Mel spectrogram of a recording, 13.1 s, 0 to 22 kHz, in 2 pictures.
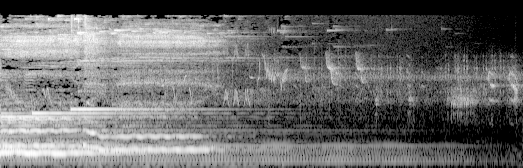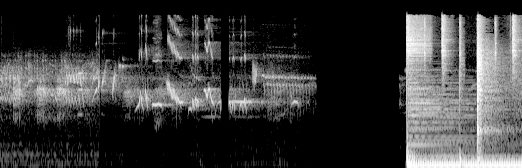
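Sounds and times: birds chirping and whistling: 2.7s - 10.5s.

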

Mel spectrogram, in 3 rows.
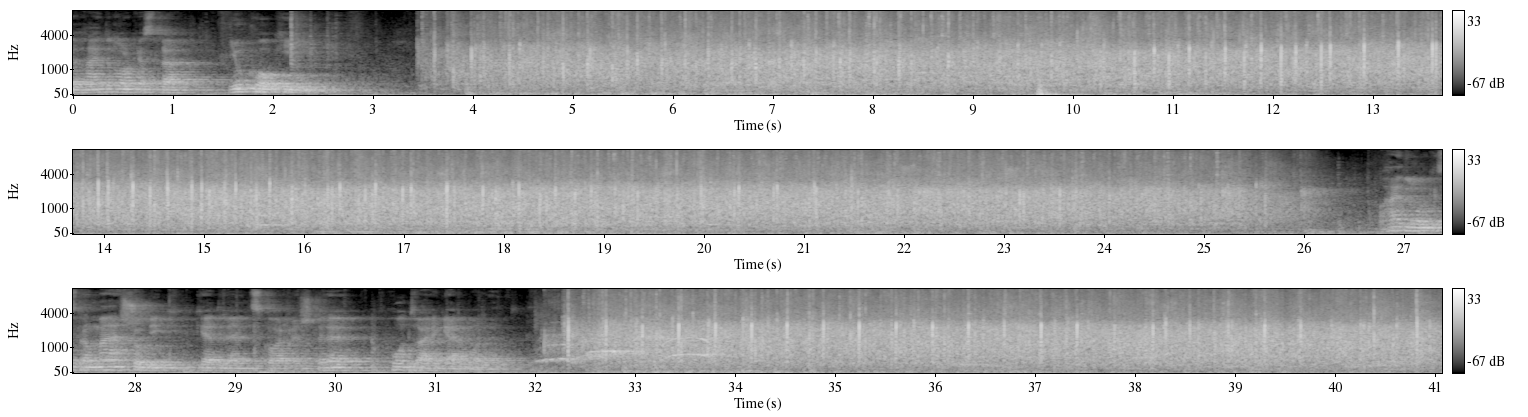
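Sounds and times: audience applauding: 3.4s - 26.2s, 32.0s - 41.0s.

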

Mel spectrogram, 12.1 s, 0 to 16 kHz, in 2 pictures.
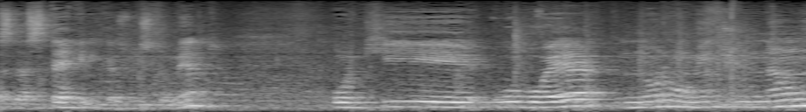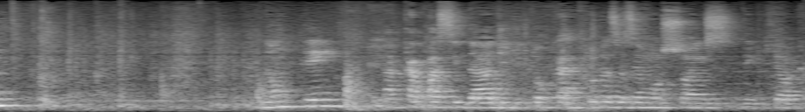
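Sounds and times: man speaking: 0.0s - 1.8s, 2.5s - 6.3s, 8.0s - 12.0s.

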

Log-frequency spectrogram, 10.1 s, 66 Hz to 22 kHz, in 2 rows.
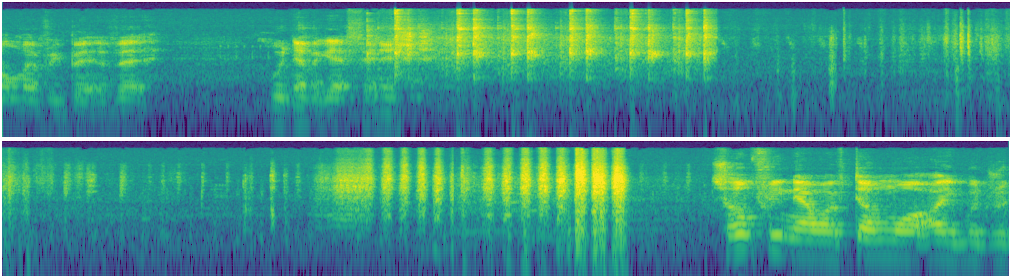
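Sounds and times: quick high clicks: 1.8s - 3.6s.

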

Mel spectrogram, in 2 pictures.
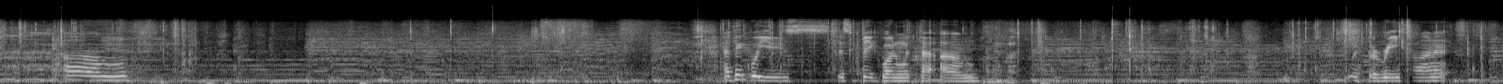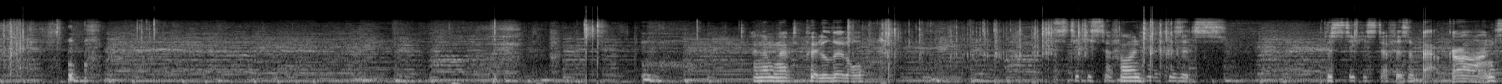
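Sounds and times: paper and card clicks: 0.0s - 2.1s, 10.0s - 15.8s, 20.8s - 21.2s, 23.4s - 27.0s
background music: 0.0s - 30.0s.

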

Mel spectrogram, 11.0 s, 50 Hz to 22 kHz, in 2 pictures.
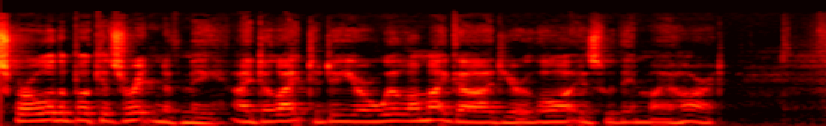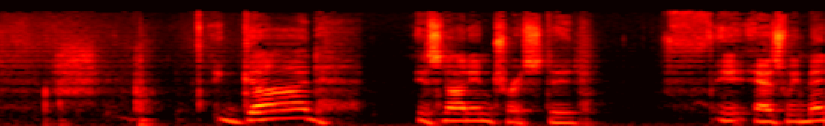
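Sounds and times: man breathing in: 4.9s - 6.3s.

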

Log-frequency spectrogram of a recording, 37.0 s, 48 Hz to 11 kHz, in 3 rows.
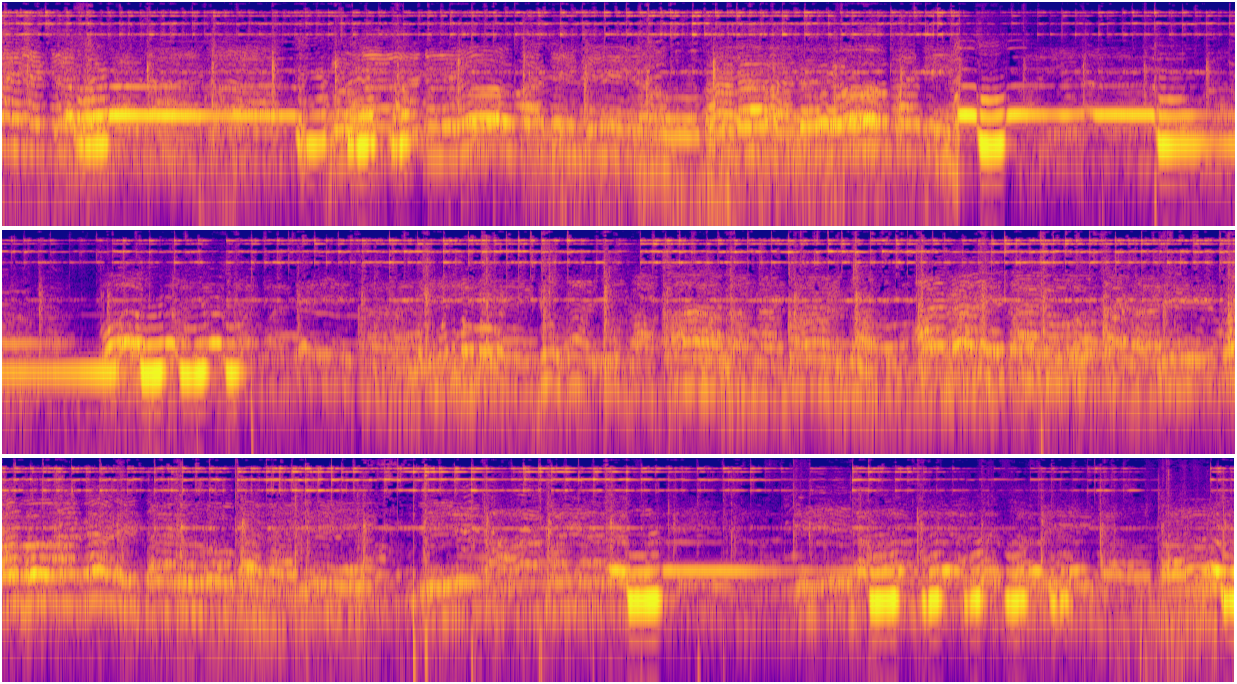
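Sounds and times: hand bells ringing rapidly: 0.0s - 36.9s
voices chanting and singing: 0.0s - 36.9s.

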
